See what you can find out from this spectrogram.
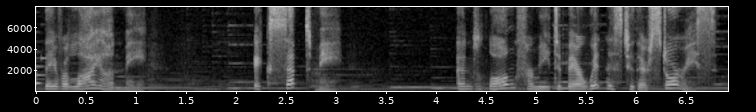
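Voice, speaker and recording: An actress voicing a gentle, ageless, half-divine secretary in a video game, soft-spoken and earnest. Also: female voice, on the high side, lively intonation, measured pace. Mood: reflective. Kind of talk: game voice acting. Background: game soundtrack music.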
